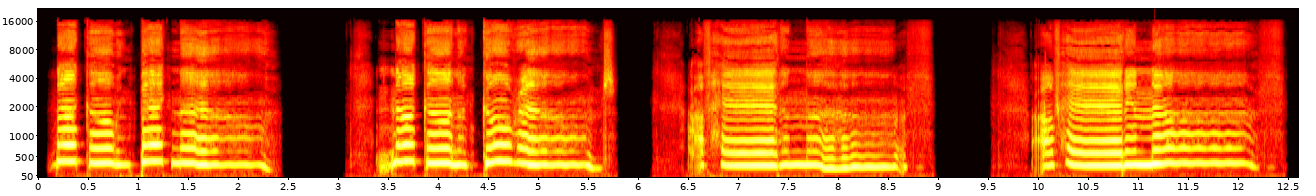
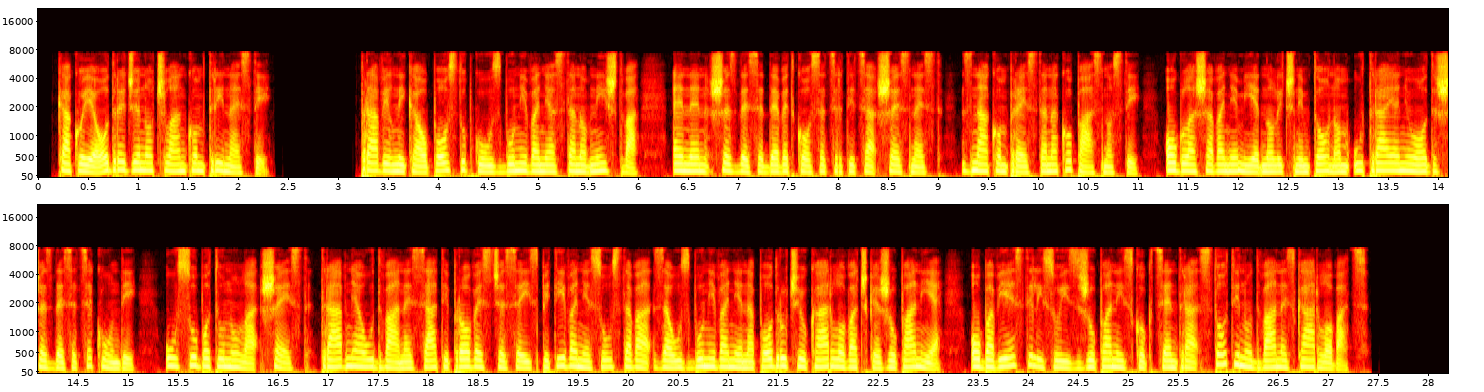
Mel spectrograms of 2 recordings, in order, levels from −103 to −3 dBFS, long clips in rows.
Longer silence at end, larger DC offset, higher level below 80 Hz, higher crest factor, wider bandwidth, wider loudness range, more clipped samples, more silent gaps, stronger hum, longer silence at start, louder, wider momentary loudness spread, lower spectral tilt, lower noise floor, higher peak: second, 0.4 s vs 0.8 s; neither; second, -54 dBFS vs -38 dBFS; about the same, 14 dB vs 14 dB; first, 16 kHz vs 7.6 kHz; about the same, 3 LU vs 2 LU; neither; first, 2.46-3.06 s, 5.81-6.13 s, 8.99-9.51 s vs 2.45-3.15 s; neither; about the same, 0.15 s vs 0.2 s; first, -13 LUFS vs -18 LUFS; first, 16 LU vs 6 LU; second, -3 dB/octave vs -6 dB/octave; about the same, under -90 dBFS vs under -90 dBFS; about the same, 0 dBFS vs -2 dBFS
